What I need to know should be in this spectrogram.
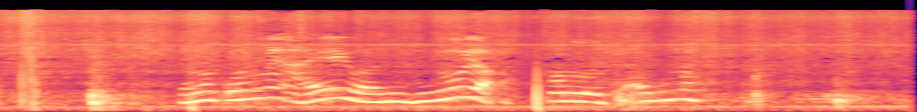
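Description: A young child talks in a high, lively voice close by.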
